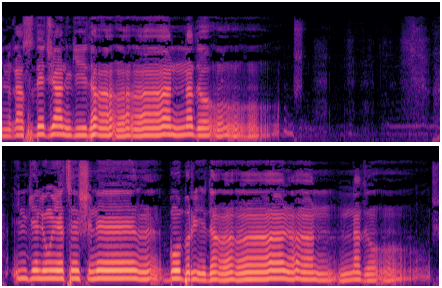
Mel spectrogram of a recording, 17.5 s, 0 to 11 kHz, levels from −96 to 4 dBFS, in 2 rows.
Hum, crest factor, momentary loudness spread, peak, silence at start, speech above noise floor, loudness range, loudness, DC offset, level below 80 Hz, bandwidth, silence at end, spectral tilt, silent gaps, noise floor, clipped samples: none; 16 dB; 12 LU; -6 dBFS; 0 s; 49 dB; 11 LU; -21 LUFS; under 0.1%; -50 dBFS; 8 kHz; 0.2 s; -7.5 dB/octave; none; -69 dBFS; under 0.1%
